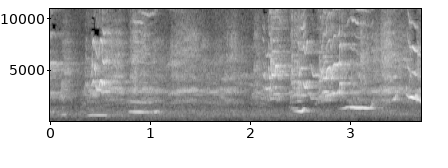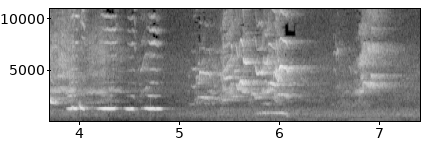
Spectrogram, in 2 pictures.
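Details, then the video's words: A young pied butcherbird, a regular visitor, practising his song: soft, fluty whistled notes, some rising and some in a quick run of short pips, over scratchy, harsh chattering. "Juvenile Pied Butcherbird Singing"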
